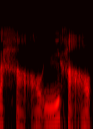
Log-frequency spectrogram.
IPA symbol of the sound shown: hǎo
